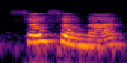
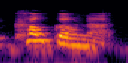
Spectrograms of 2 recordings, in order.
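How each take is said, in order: First: The C's are said with an S sound. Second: The C's are said with a K sound. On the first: The speaker calls it wrong. "I don't say so-so nut" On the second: The speaker calls it right. "I say coconut"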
